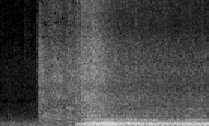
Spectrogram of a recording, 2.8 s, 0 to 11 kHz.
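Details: 1997 Honda Civic EK hatch, turbo B18B1 swap with built bottom end, after idle air control valve repair: catches within a second and settles into an even, steady idle with no hunting; idle fixed.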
